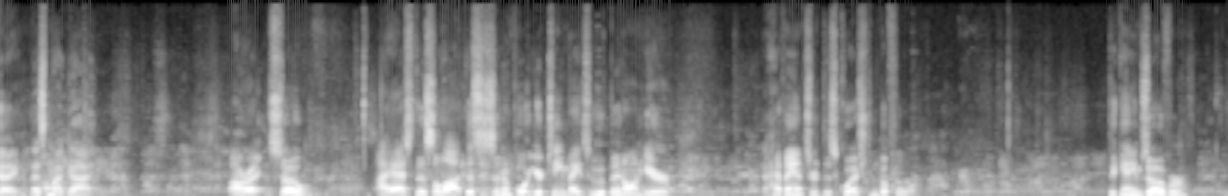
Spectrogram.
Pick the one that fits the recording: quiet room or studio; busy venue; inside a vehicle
busy venue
